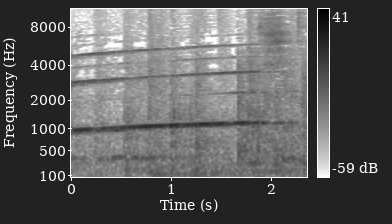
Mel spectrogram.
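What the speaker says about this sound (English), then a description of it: "do you hear that fire alarm?" A fire alarm in a PS4 video game rings as one continuous, slightly rising electronic tone, clear and fairly loud, with faint background noise behind it.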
